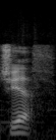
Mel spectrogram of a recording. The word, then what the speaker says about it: GIF: from CNN from 2013 is pronounced jiff not gift on Twitter gift became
